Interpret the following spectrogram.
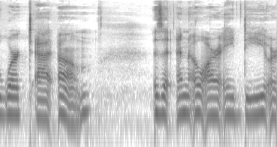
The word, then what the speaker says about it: NORAD: at um is it n o r a d or is it nor NORAD you pronounce it like that Norad um that control triggers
